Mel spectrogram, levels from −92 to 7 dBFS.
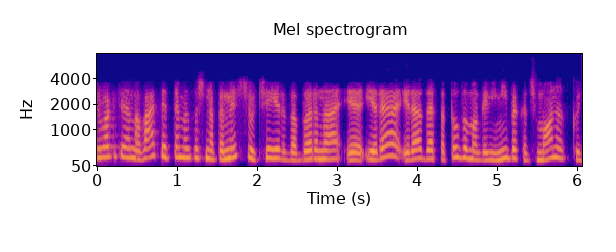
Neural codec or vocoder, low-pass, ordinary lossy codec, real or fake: codec, 24 kHz, 0.5 kbps, DualCodec; 7.2 kHz; MP3, 48 kbps; fake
